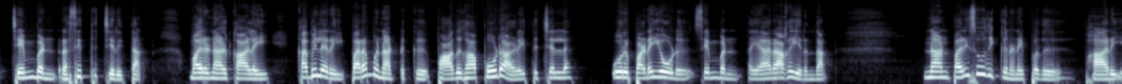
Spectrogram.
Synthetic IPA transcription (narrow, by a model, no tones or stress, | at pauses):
t͡ʃɛmbɐnɾɐsɪt̪ːɯt͡ʃːɛɾɪt̪ːa̰ːn | mɐɾɯnaːɭkaːlɐɪ | kɐbɪlɐɾɐɪpɐɾɐmbɯnaːʈːɯkːɯpaːðɯɣaːpoːɽɯɐɻɐɪt̪ːɯt͡ʃːɛlːɐ | ɔɾɯpɐɽɐjoːɽɯsɛmbɐnt̪ɐjaːɾaːɣɐɪɾɯnd̪aːn | naːnpɐɾɪsoːðɪkːɯnɪnɐɪpːɐðɯ | bʱaːɾɪj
